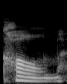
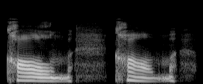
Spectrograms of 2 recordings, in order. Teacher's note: You could make a dark L, calm, so the middle of your tongue goes up, and whether or not it totally touches the top of your mouth, calm is you can or you don't have to.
